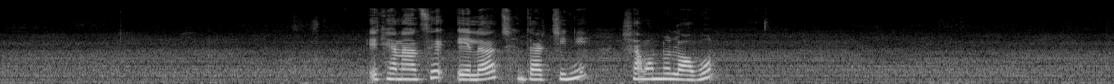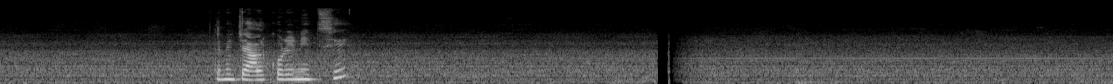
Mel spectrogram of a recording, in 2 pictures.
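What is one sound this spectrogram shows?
Liquid sizzles gently in a pan.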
